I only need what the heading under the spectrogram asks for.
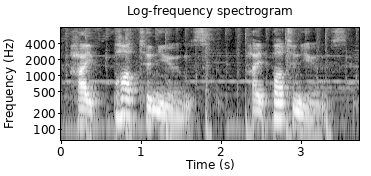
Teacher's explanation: J'ai d'abord le son high, ensuite j'ai l'accent qui sera donc sur la deuxième syllabe, hypo. Ensuite j'ai un T avec un E à l'envers, c'est le cheval, le E muet, hypotenuse.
